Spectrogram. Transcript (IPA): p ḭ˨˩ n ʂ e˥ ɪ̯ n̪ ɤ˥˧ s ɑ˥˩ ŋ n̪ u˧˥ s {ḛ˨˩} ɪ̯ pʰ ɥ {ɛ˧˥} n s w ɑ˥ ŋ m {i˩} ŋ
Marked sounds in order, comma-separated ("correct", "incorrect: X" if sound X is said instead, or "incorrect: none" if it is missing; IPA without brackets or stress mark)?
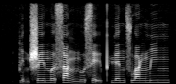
correct, incorrect: ɛ˥, incorrect: i˥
